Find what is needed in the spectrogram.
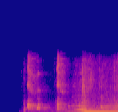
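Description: A child coughing twice, two short coughs about half a second apart. A low steady tone comes in near the end.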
